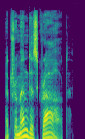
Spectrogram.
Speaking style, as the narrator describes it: said Sime

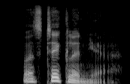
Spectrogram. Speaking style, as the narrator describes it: he asked in his ordinary voice, yet gravely

